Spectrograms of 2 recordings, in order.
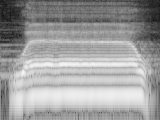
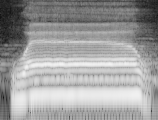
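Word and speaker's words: واو: আমরা স্ক্রিনে দেখতে পাচ্ছি ওয়াও হরফটি উচ্চারণের ক্ষেত্রে বারিক হবে এবং 3 আলিফ টেনে পড়তে হবে। আপনারা আমার সাথে বলুন ওয়াও। ওয়াও।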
